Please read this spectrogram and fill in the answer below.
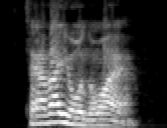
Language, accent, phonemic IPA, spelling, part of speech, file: French, Canada, /tʁa.va.j‿o nwaʁ/, travail au noir, noun, LL-Q150 (fra)-travail au noir.wav
- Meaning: moonlighting, undeclared work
